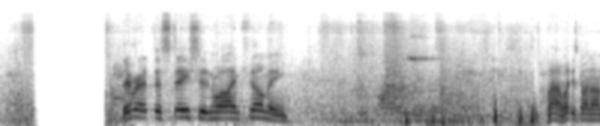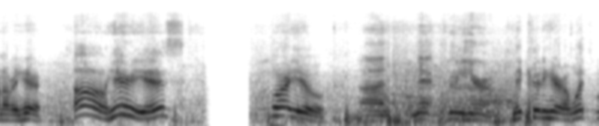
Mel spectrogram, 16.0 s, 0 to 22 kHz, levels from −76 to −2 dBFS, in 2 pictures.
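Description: Right at 0.43 s there's a call audio freeze running to 1.42 s. The last bit of sound gets stretched briefly, then it's basically silent for about 0.9 s. That's likely packets stalling and the jitter buffer running dry. When things resume, the audio carries on where it stopped, so nothing's lost, just a roughly one-second hole inserted. Then at 1.72–1.75 s there's a skip ahead: playback jumps forward, dropping something like 0.7 s of audio, with the two sides stitched almost directly together.

From 1.91 to 5.05 s you get a jitter buffer slow-down. The receiver repeats tiny pitch-period-sized chunks to rebuild its reserve, so things play at 89% speed with the pitch unchanged, adding 0.36 s. It does the same again at 89% from 6.47 to 6.86 s, adding 51 ms.

Then there's a jitter buffer speed-up from 7.09 to 9.14 s at 136%, trimming out around 0.7 s in small pieces. At that rate it sounds clearly rushed.

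The pattern repeats. Another freeze hits from 10.72 to 11.35 s, about 0.6 s inserted with roughly half a second near-silent. A skip at 11.61–11.64 s loses around 0.4 s. Finally, a long slow-down from 11.91 s to the end plays at 93% and adds 0.3 s.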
